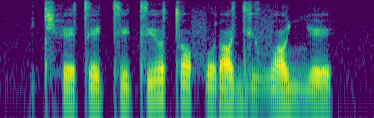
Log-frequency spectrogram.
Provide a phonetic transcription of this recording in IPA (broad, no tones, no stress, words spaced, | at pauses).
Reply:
cʰetetʲɔtʲɔ tɔfoɾɒ dʲovɒ ʎe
